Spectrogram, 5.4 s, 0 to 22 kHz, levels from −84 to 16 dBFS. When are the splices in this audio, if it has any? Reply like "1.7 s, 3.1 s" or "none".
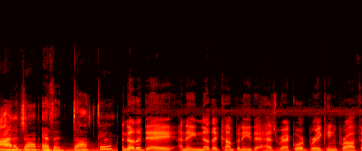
1.8 s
